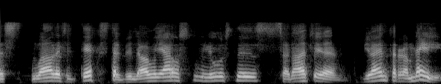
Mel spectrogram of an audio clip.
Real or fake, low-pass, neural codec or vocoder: fake; 7.2 kHz; codec, 16 kHz in and 24 kHz out, 0.6 kbps, FireRedTTS-2 codec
